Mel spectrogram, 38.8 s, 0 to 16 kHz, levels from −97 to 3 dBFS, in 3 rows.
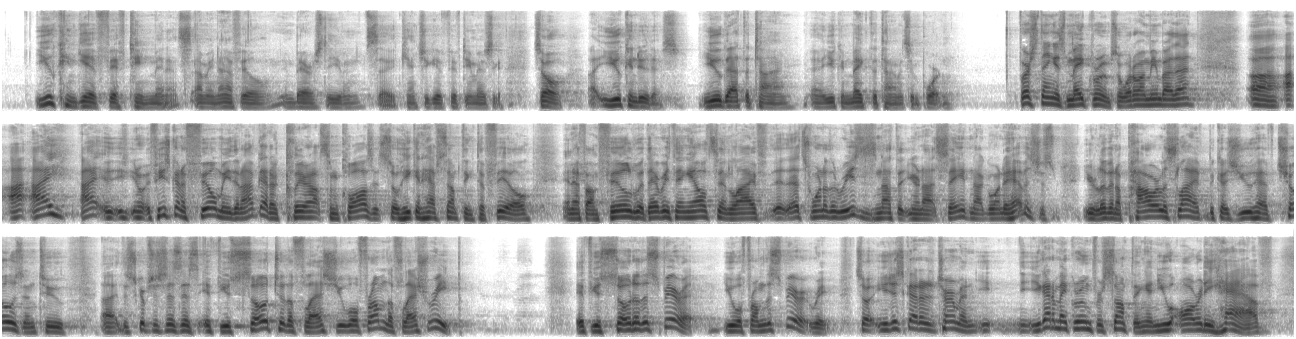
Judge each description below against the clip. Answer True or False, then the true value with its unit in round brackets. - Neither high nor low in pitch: True (145 Hz)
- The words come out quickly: True (235 wpm)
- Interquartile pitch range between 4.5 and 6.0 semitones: True (4.8 semitones)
